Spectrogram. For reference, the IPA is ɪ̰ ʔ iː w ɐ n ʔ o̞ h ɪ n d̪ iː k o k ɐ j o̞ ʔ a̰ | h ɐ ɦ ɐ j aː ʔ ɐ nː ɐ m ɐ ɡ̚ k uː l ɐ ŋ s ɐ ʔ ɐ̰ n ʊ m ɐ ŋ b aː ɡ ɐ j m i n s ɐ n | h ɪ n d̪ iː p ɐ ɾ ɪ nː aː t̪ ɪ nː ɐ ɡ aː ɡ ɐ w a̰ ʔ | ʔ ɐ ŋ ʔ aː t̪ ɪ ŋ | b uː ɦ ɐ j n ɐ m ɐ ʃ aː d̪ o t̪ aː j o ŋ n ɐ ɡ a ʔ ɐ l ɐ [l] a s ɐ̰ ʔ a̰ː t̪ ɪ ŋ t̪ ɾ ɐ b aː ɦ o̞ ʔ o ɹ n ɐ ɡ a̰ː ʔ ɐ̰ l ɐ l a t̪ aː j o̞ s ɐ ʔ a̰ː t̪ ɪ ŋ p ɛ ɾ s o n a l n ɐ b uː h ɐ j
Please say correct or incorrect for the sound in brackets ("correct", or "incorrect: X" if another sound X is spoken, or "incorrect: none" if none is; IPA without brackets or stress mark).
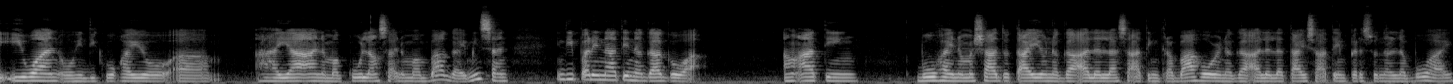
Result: correct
